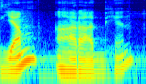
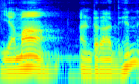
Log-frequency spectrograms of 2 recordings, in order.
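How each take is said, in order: First: No extra vowel follows 'Yam'. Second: An extra 'a' vowel follows 'Yam'. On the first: The speaker calls it right. "it is" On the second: The speaker calls it wrong. "It is not"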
